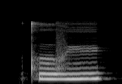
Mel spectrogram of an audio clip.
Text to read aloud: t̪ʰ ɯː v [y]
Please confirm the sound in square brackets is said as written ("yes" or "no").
yes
